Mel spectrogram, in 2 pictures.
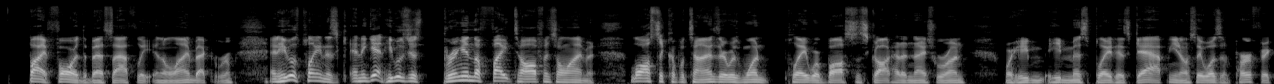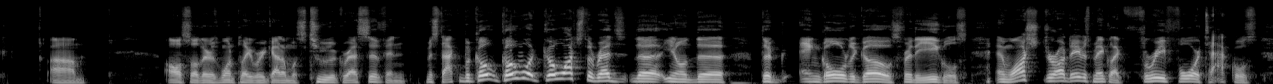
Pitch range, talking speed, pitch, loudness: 95-140 Hz, 225 wpm, 110 Hz, -23 LUFS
